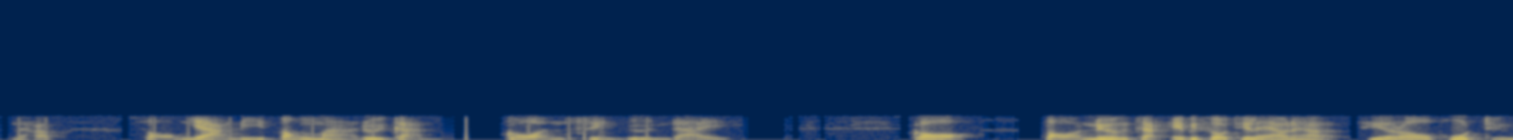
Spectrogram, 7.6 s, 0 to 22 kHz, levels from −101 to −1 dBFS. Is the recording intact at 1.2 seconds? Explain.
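No. From 1.17 to 1.20 s there is packet loss with pitch repetition: a single packet, about 30 ms of speech, went missing, and the receiver filled the hole by repeating the last pitch period it had. Because the gap is so short, it sounds like a slightly held, buzzy sustain rather than a break. Unlike a plain dropout, there is no silence or click, just a brief frozen tone before the speech resumes.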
